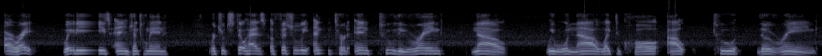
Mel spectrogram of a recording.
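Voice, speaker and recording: A man announcing like a boxing ring announcer, with ceremonial, drawn-out introductions. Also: mid-range voice, fairly even intonation. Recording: muffled lo-fi mic with faint noise.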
